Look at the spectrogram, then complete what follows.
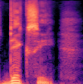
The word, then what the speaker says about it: DXEI: Xenobiological Educational Integration or DXEI which everyone pronounced as Dixie because even aliens appreciated a good acronym.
